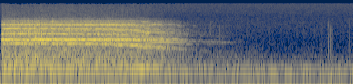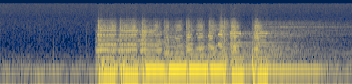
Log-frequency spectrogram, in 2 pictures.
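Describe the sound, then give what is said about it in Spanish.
A fire engine siren wails loudly and slides down in pitch, then after a quieter stretch the truck's bells clang in a rapid, loud burst of metallic strikes. “Conectó la sirena, movió las campanas, arrancó y disparó a toda velocidad hacia el lugar del siniestro.”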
